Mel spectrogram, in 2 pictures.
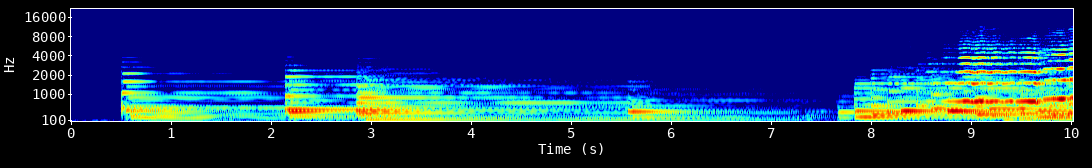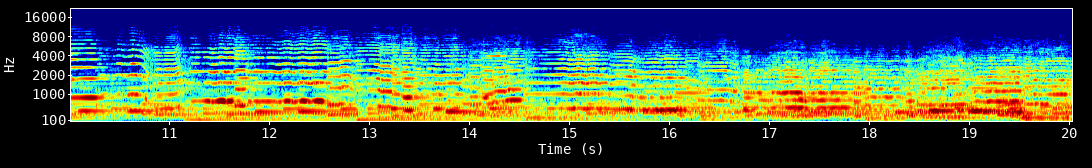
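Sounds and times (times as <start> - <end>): piano: 0.4 - 20.0
viola melody: 8.0 - 20.0.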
